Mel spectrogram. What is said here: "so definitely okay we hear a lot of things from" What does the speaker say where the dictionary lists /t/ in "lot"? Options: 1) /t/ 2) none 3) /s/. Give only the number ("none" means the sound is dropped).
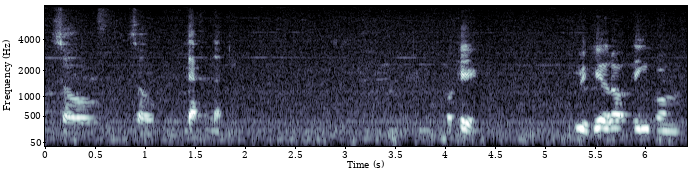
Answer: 2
